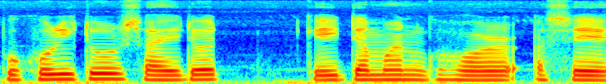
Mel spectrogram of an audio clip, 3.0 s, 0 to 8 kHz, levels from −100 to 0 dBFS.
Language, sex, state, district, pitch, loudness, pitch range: Assamese, male, Assam, Sonitpur, 170 Hz, -14 LUFS, 160-175 Hz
